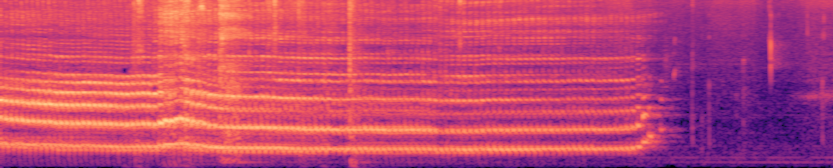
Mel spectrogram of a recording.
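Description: A baby's long, steady, high-pitched vocal note, held for about five seconds with its pitch sinking slightly, then breaking off.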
